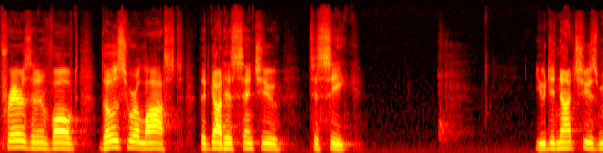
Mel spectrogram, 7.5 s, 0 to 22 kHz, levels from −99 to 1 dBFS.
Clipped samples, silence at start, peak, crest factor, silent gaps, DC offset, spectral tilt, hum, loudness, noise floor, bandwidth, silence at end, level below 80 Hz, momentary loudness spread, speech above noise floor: under 0.1%; 0 s; -4 dBFS; 22 dB; none; under 0.1%; -4.5 dB/octave; 60 Hz at -60 dBFS; -24 LUFS; -74 dBFS; 18 kHz; 0 s; -76 dBFS; 14 LU; 50 dB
